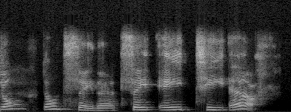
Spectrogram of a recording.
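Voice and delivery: ordinary talk, nothing marked

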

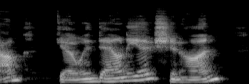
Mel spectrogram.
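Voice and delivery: put-on everyday homegrown local Baltimore accent. A Baltimorean showing how locals answer what they're doing, in a Baltimore accent. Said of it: "We have this great little accent where we talk".

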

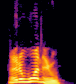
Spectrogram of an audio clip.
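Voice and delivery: very high puppet voice, pitched way up. Answering a joke about Muppets with lightsabers in a Kermit voice. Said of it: "Was that supposed to be Kermit?".

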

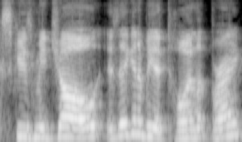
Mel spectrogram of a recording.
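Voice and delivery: play-acted, very high called-out heckling yell. Retelling how an audience member yelled out before the punchline: imitating a lady yelling out. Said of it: "this lady just yells out".

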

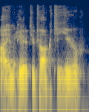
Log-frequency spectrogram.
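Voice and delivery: very slow, deliberate delivery, every word spaced out. Imitating Sisko leaning in close to talk: Benjamin Sisko impression. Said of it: "Holy shit, Sisko, back up".

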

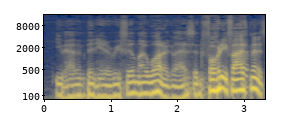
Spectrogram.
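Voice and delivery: bad put-on, rude complaining voice. Doing a bit about a rude celebrity complaining to a waiter: Alan Arkin impression. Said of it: "I can't do an impression of Alan Arkin".

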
